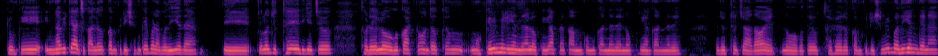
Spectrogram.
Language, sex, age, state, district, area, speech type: Dogri, female, 30-45, Jammu and Kashmir, Samba, urban, spontaneous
